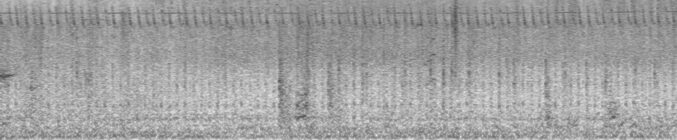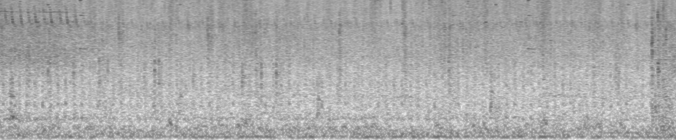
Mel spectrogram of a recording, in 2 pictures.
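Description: The Pequod helicopter in Metal Gear Solid V arrives at a landing zone, its rotor roar loud and continuous, a broad steady wash of noise with a rain-like hiss, no voices.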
